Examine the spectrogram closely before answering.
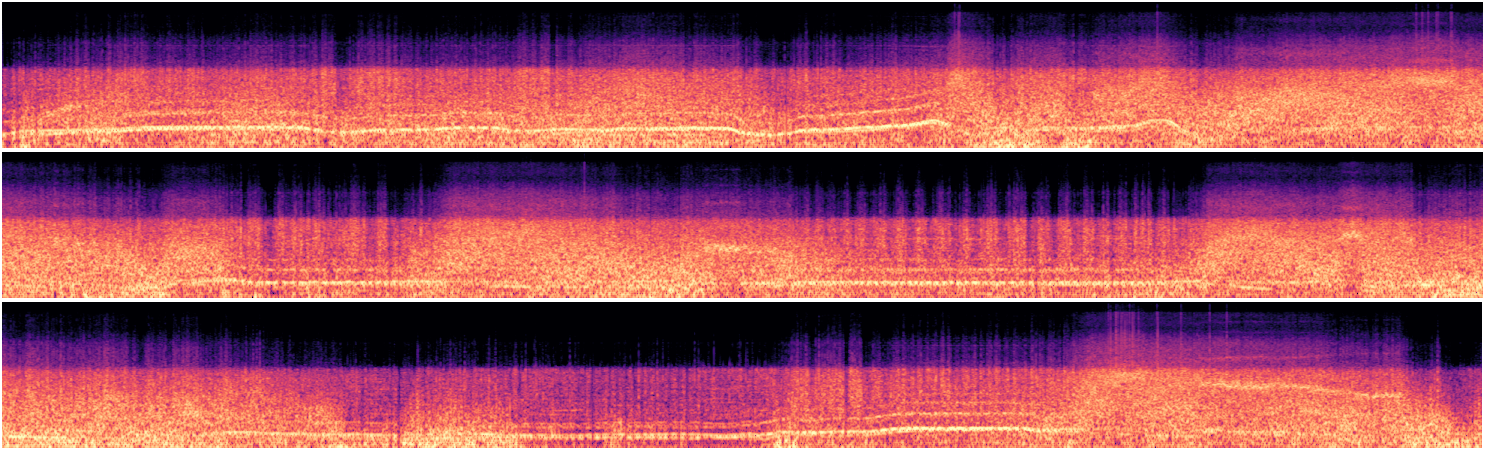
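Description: An electric motor whines loudly, rising and falling in pitch.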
